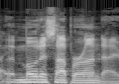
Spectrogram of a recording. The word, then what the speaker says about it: modus operandi: Modus operandi, right? Is that how you say it? – Yeah, it is.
